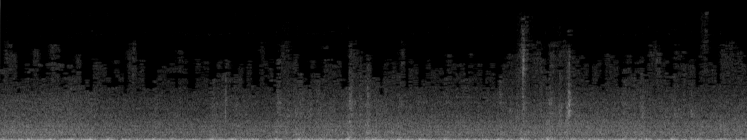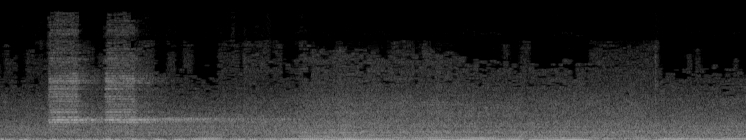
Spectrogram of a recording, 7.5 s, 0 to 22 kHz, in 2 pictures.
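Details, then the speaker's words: Stage 2 tuned VW Polo GT TSI 1.0L turbo petrol in a tunnel, window cracked: deep booming exhaust drone echoing off walls, pitch climbing as revs rise; healthy but loud aftermarket exhaust. "so once the tunnel comes we'll crack the open uh the window open just a little bit so that you can hear this wild exhaust for this one liter DSi have a listen"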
